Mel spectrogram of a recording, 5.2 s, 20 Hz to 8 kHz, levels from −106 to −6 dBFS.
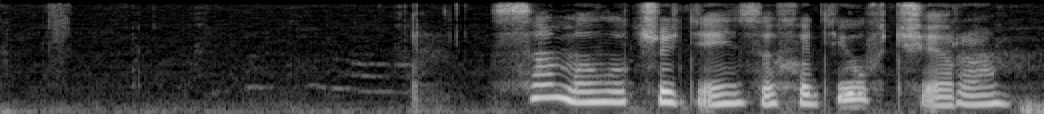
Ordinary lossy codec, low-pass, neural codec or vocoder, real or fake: none; 7.2 kHz; codec, 16 kHz, 16 kbps, FreqCodec, larger model; fake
